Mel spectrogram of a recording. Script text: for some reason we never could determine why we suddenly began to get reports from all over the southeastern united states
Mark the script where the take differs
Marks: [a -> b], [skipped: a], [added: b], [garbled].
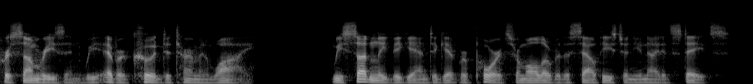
for some reason we [never -> ever] could determine why we suddenly began to get reports from all over the southeastern united states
